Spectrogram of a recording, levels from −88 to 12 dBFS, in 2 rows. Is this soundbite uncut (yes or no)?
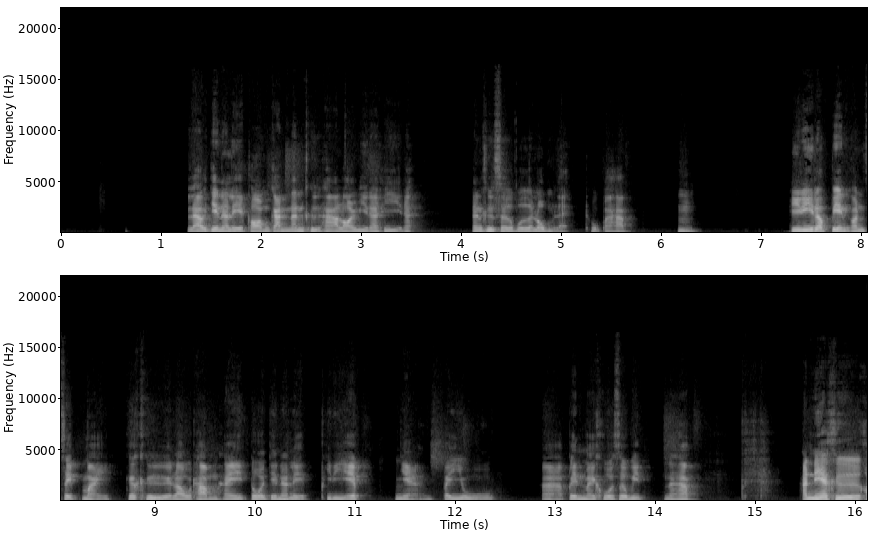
yes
